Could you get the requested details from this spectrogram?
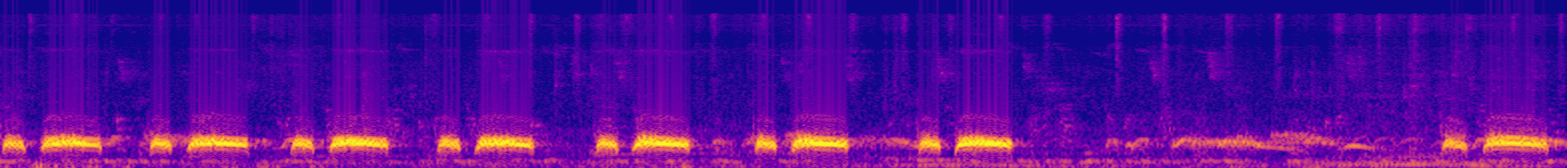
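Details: A Malay-line spotted dove coos rhythmically, a quick note leading into a longer hollow coo, over and over. A short quieter gap with faint warbling comes before the coos resume.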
